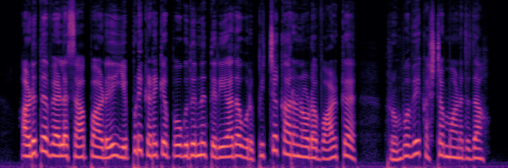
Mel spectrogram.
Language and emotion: Tamil, sad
